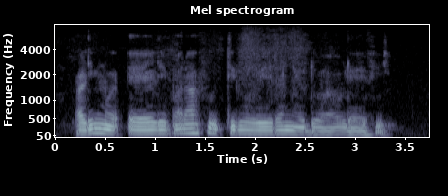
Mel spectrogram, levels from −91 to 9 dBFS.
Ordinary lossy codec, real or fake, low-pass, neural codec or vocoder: none; real; none; none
